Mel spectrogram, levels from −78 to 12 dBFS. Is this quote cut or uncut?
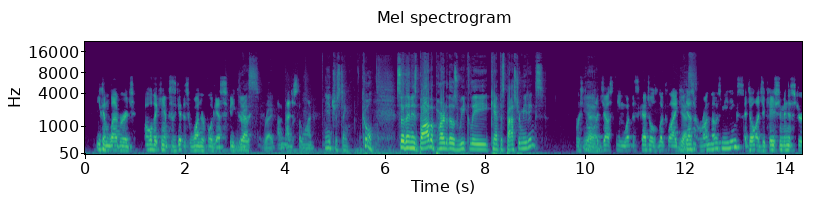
cut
